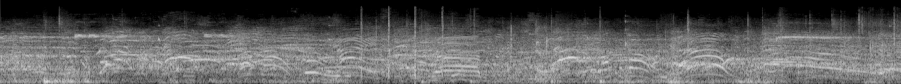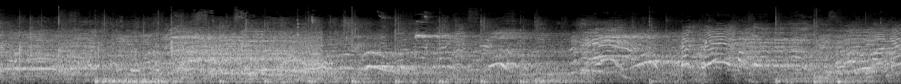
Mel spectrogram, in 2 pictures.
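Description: A volleyball thumps against hands and arms.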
